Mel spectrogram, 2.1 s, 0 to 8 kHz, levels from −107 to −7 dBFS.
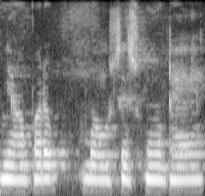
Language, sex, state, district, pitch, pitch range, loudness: Hindi, male, Uttar Pradesh, Shamli, 170 Hz, 165-175 Hz, -15 LUFS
